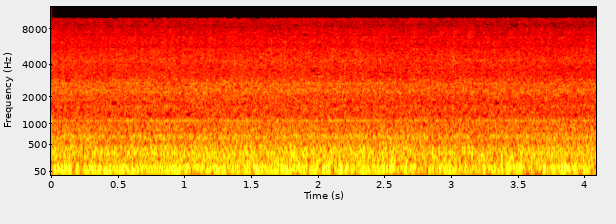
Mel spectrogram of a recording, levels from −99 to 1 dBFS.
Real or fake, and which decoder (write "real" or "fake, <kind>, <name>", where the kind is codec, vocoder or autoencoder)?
real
